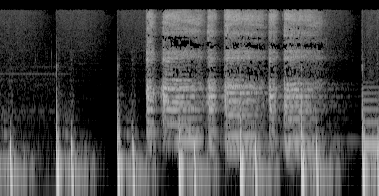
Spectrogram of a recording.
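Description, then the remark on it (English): Deep, thudding heartbeat sound effect in steady double-thump pairs, about one beat per second, opening a new song alone before synth music swells in around and over the pulse. “Well, I'll give you my thoughts on the sound effect.”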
